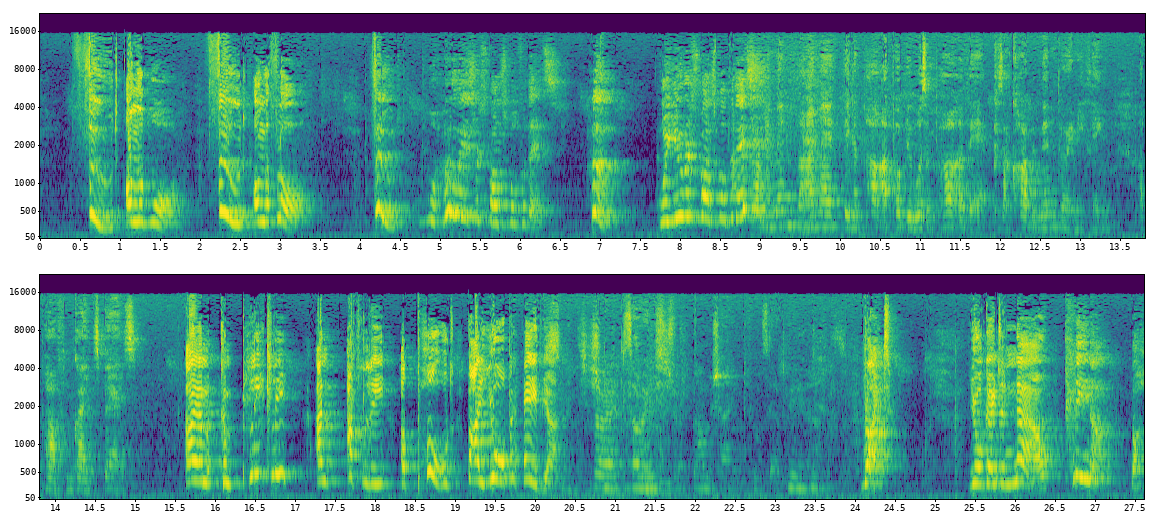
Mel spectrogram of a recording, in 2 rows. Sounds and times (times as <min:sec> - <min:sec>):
Female speech, woman speaking: 0:08.7 - 0:15.1, 0:19.9 - 0:23.9.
